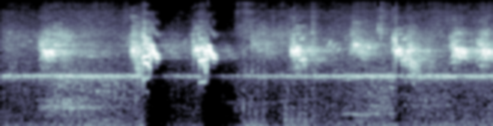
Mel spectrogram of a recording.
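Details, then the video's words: Lovebirds chirping while being fed: bright, high, short chirps in quick irregular bursts, with a steady high-pitched whine running underneath throughout. "Feeding birds, their chirping is very relaxing"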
